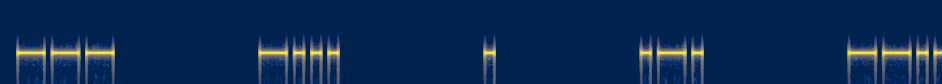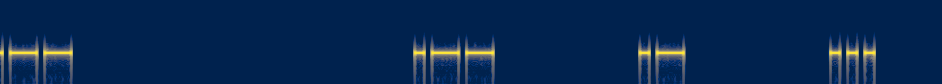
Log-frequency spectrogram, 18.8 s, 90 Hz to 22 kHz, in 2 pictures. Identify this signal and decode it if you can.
Morse code, heard as a keyed tone, about 14 wpm, spaced as for 5 wpm, 700 Hz. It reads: OBER, WAS
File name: Morsekurs / Witze / Witz 26. November 2019, 25 F70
